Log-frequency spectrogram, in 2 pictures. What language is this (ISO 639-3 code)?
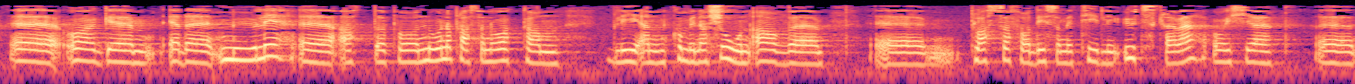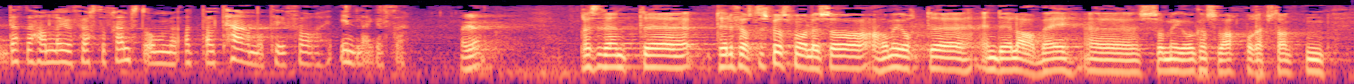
nor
